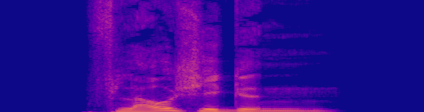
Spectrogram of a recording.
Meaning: inflection of flauschig: 1. strong genitive masculine/neuter singular 2. weak/mixed genitive/dative all-gender singular 3. strong/weak/mixed accusative masculine singular 4. strong dative plural
- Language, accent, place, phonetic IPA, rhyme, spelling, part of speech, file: German, Germany, Berlin, [ˈflaʊ̯ʃɪɡn̩], -aʊ̯ʃɪɡn̩, flauschigen, adjective, De-flauschigen.ogg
